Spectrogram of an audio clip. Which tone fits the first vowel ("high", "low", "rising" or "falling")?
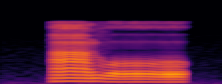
high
